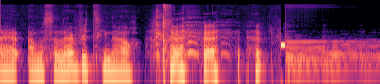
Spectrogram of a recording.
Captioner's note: rires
